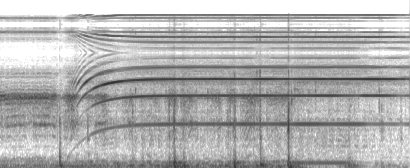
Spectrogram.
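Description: Robot drive motors whine and rumble as the robot runs up against the target box. About a second in, an alarm siren starts, rising quickly in pitch and then holding one steady high tone, with several knocks over it. The siren signals that the robot has reached the goal.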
